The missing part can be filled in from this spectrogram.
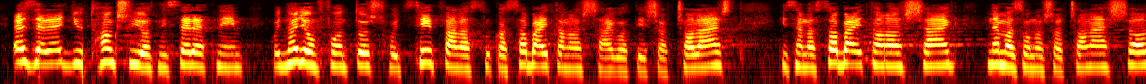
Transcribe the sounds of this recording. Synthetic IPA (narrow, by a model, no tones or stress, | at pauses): ɛzːɛlɛɟːyt̪ːhɒŋkʃuːjo̞znisɛɾɛt̪neːm | ho̞ɟnɒɟo̞ɱfo̞nt̪o̞ʃho̞cseːt̪ʋaːlɒstukɒsɒbaːjt̪ɒlɒnʃaːɡo̞t̪eːʃɒt͡ʃɒlaːʃt̪ | hisɛnɒsɒbaːjt̪ɒlɒnʃaːɡnɛmɒzo̞no̞ʃɒt͡ʃɒlaːʃːɒl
